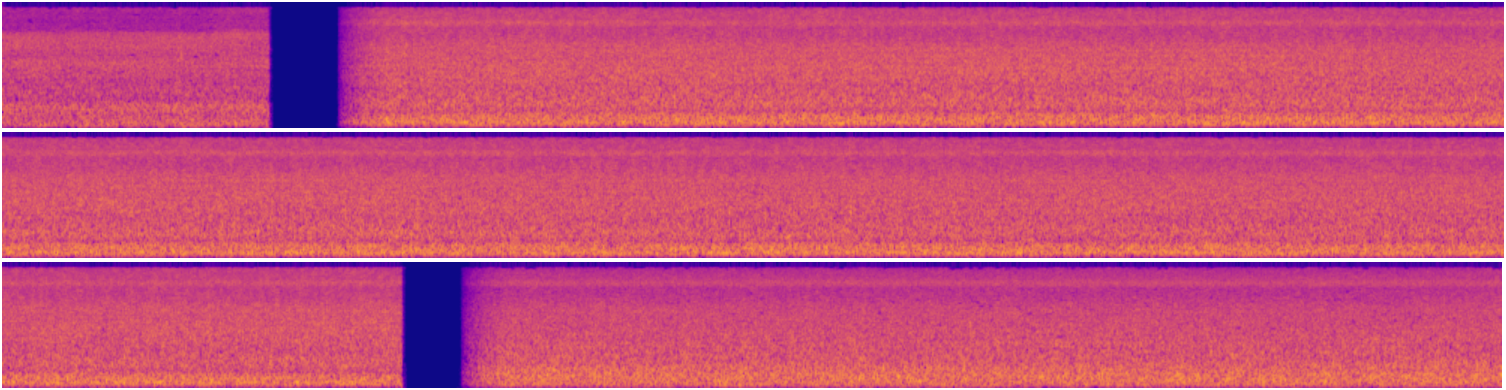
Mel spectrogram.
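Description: Rushing water of a rocky river cascading over boulders, a steady full rush. It drops to silence for a moment twice, about two seconds in and again about twenty-three seconds in.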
